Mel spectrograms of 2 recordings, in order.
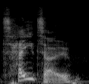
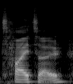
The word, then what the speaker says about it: Taito: sega they're teaming up with tato uh i'm not saying it right taito to create the irish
